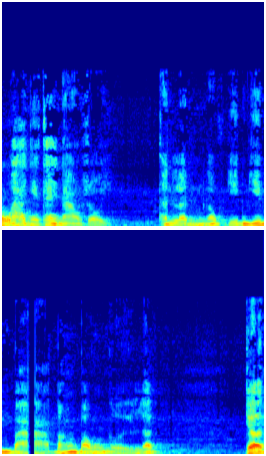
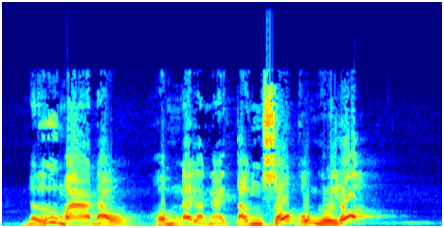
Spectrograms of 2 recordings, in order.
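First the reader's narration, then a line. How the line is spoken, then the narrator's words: Ringing shout. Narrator (Vietnamese): chàng hét vang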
